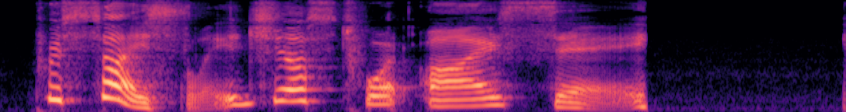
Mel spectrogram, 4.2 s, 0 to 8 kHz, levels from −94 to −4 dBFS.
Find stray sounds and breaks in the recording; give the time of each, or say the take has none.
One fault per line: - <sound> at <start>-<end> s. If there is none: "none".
none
